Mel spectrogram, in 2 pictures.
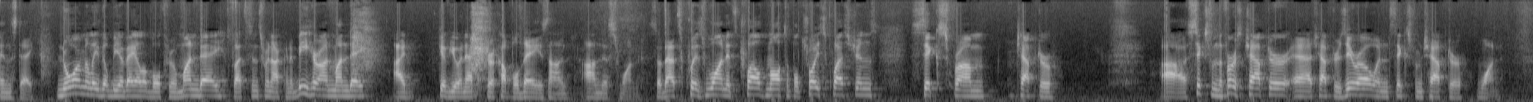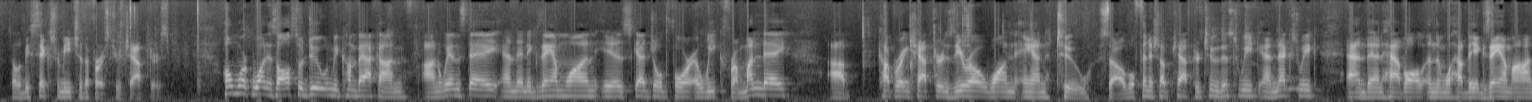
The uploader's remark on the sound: Live Class Lecture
